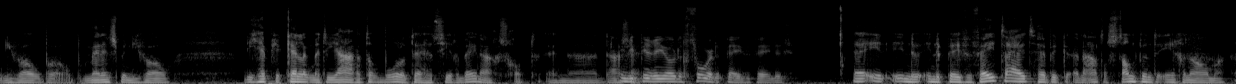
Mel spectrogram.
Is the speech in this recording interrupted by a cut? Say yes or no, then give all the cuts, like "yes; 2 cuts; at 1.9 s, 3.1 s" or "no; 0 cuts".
yes; 1 cut; at 2.4 s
